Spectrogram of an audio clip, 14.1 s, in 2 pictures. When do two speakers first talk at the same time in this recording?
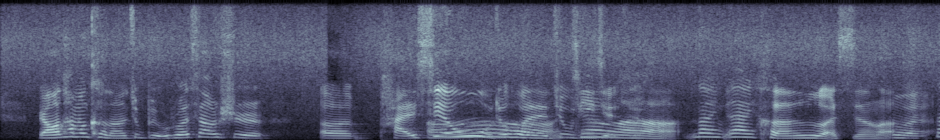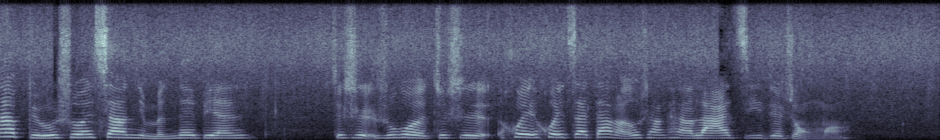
3.2 s

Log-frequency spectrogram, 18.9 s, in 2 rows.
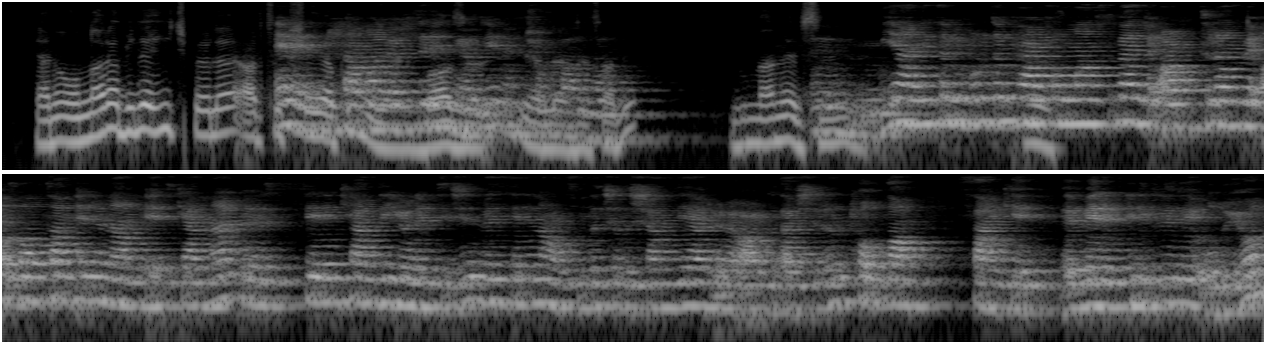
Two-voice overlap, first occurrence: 2.0 s

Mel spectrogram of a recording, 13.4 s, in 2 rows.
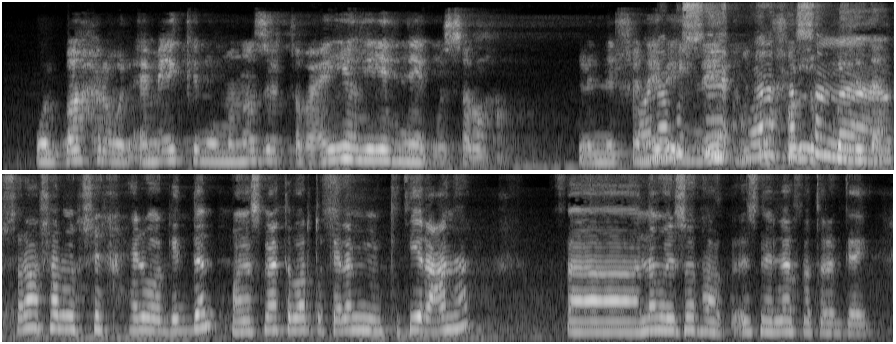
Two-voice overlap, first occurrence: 4.8 s

